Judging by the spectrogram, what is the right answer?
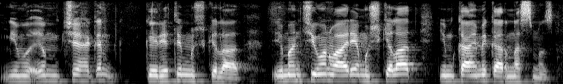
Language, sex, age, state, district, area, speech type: Kashmiri, male, 18-30, Jammu and Kashmir, Pulwama, urban, spontaneous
